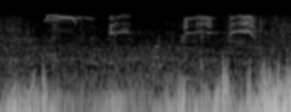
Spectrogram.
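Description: Gulls calling over a feeding frenzy: four high calls, the first the longest, over a low rumbling noise.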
